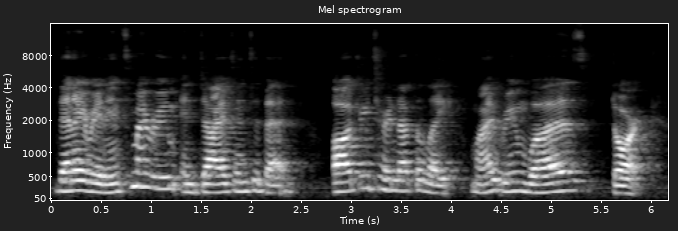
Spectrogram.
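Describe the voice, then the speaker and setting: A woman, a teacher, reads a children's bedtime story with lively expression in a mid-pitched voice. She pauses to put questions to her young listeners, and her room gives the voice a clear echo. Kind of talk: children's bedtime read-aloud. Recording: echoey room.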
